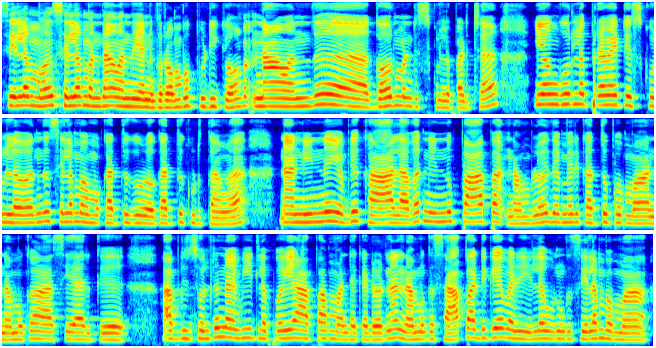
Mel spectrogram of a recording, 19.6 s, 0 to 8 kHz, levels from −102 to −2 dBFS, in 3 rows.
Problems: none marked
